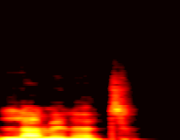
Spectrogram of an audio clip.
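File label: "laminate", British English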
